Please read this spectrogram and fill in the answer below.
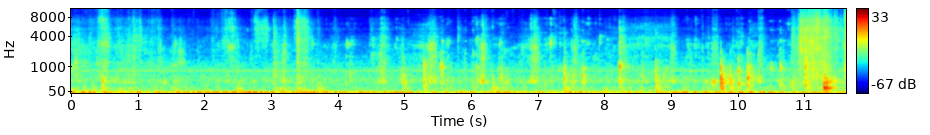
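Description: Mealtime sounds: chopsticks and tableware clicking against plates, chewing, and milk poured from a carton into a glass. A louder rustle comes in near the end.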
